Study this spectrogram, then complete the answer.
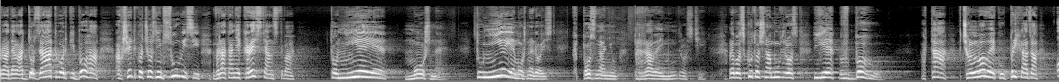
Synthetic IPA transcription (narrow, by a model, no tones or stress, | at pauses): ɾad̪alad̪ɔzaːt̪ʋɔɾkibɔɦaafʃɛt̪kɔt͡ʃɔzɲiːmsuːʋisiːʋɾaːt̪aɲɪɛkɾɛscanst̪ʋa | t̪ɔɲɪɛjɛ | mɔʒnɛ̰ː | t̪uːɲɪɛjɛmɔʒnɛːd̪ɔisc | kpɔznaɲɪu | pɾaʋɛjmuːd̪ɾɔscḭ | lɛbɔskut̪ɔt͡ʃnaːmuːd̪ɾɔscjɛvbɔɦu | at̪aːkt͡ʃlɔʋɛkupɾixaːd͡za | ɔ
